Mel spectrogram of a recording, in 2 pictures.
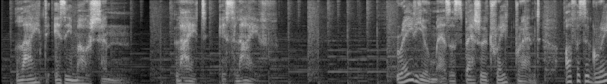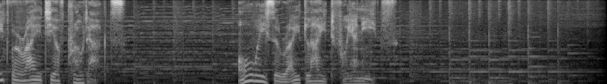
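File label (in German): Imagefilm, Sprecherin; RADIUM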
